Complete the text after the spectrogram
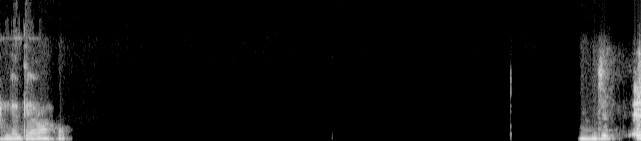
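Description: A woman speaks over an online call in short bursts, with silence in between.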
